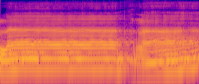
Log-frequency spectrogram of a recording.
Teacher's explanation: Mad Thobi'i bertemu Hamzah dalam beda kalimat berapa panjangnya panjangnya boleh 4 boleh 5 harokat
